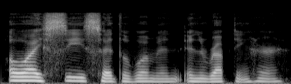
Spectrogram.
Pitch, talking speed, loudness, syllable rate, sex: 145 Hz, 165 wpm, -17 LUFS, 4.6 syllables/s, female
